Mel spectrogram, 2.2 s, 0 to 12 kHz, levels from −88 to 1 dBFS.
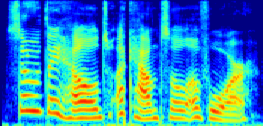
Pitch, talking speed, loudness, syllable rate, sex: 250 Hz, 190 wpm, -17 LUFS, 4.0 syllables/s, female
